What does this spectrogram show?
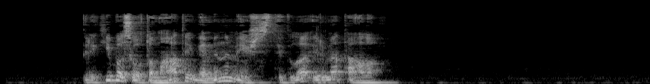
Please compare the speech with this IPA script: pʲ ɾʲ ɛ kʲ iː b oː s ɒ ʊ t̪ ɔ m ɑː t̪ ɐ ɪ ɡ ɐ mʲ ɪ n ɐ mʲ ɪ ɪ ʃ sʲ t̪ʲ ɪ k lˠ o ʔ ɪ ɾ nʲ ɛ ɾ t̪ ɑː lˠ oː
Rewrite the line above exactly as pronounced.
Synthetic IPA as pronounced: pʲ ɾʲ ɛ kʲ iː b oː s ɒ ʊ t̪ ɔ m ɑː t̪ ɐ ɪ ɡ ɐ mʲ ɪ n ɐ mʲ ɪ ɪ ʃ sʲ t̪ʲ ɪ k lˠ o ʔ ɪ ɾ mʲ ɛ t̪ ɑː lˠ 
